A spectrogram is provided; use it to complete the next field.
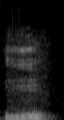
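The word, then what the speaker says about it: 不: từ này á Ở Chúng ta đọc là củ nhưng nó đi với từ xin đằng sau này thì nó đọc là cố nói chung bạn học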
